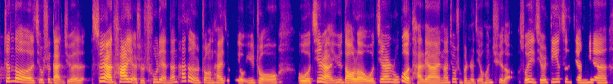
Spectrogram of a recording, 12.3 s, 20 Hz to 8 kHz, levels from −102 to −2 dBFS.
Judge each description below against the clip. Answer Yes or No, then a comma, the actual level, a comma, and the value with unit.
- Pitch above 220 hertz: No, high, 215 Hz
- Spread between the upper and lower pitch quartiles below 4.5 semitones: No, average, 5.1 semitones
